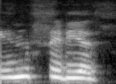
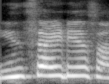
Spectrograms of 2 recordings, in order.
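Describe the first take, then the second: First: The second vowel sounds like 'ih'. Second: The second vowel sounds like 'eye'. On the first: The speaker calls it right. "దీని pronunciation ఏంటంటే ఇన్సిడియస్" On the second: The speaker calls it wrong.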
